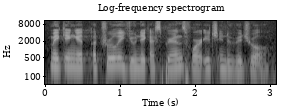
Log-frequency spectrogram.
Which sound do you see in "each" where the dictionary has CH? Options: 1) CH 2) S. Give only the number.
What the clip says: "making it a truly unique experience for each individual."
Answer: 1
